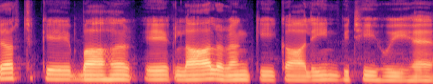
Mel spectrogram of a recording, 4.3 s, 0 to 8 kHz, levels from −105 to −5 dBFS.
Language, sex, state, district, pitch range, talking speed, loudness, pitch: Hindi, male, Delhi, New Delhi, 105-120 Hz, 150 wpm, -19 LUFS, 115 Hz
